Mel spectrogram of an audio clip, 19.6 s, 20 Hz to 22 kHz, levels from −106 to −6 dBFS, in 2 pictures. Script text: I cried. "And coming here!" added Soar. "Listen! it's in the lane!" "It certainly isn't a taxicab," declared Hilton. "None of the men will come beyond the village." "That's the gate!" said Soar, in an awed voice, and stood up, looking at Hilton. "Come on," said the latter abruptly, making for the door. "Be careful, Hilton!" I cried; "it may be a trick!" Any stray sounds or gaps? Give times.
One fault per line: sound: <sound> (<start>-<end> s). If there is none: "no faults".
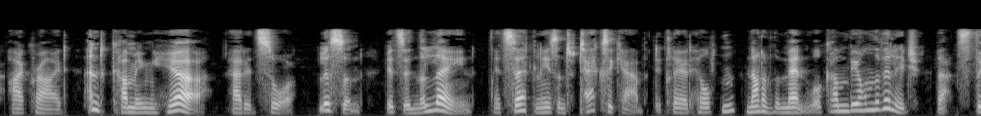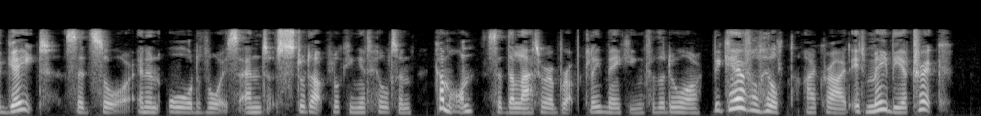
no faults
